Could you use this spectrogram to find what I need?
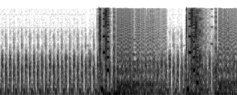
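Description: An electronic explosion crackles briefly.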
